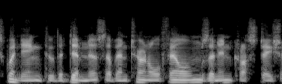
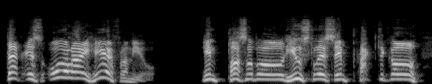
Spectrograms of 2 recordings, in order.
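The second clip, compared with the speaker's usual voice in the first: angry rant; 13 semitones higher than usual. A narrator's reading. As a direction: spit out each word of contempt. Lord ranting at jinxman.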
